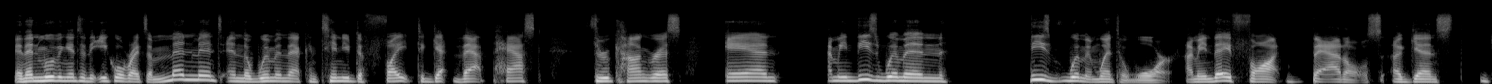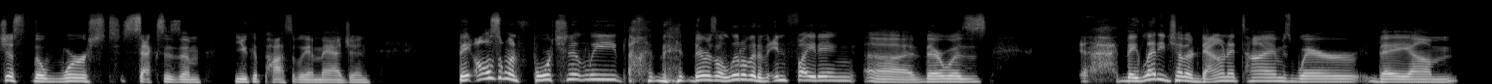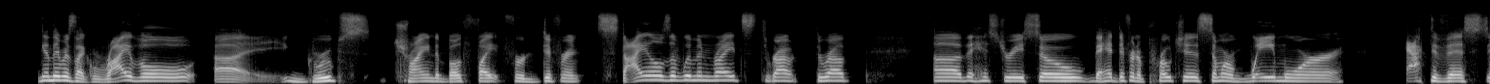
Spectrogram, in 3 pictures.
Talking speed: 135 wpm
